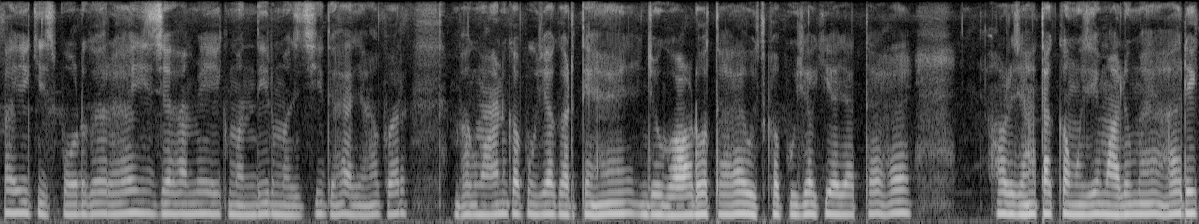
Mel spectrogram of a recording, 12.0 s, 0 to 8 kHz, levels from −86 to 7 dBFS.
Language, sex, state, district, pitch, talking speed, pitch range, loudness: Hindi, male, Chhattisgarh, Korba, 135 Hz, 180 wpm, 135-140 Hz, -19 LUFS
